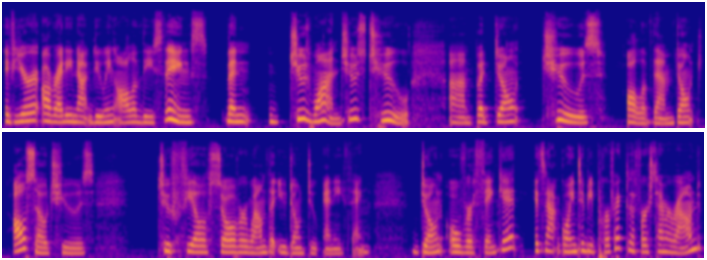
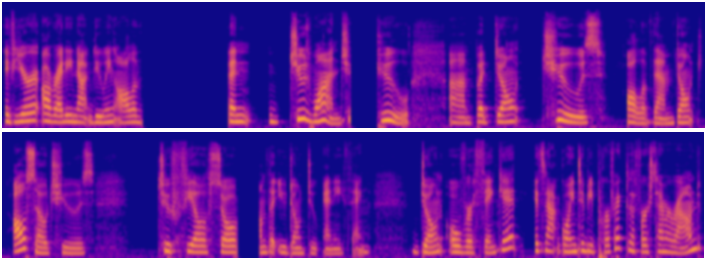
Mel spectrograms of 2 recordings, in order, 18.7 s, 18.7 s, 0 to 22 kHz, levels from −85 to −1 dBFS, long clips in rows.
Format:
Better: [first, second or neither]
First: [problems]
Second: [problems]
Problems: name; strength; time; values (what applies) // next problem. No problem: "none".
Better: first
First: none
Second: audio cutting out; at 2 s for 1 s, at 4.5 s and at 13 s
